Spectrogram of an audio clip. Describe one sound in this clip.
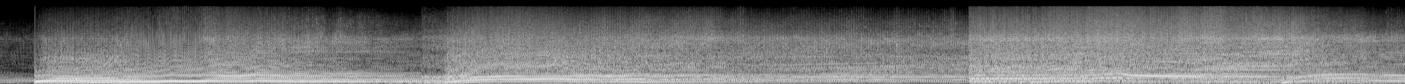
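Dirt sprays and patters from spinning tyres.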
